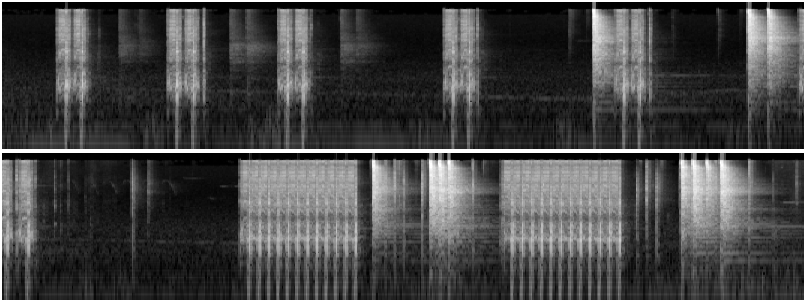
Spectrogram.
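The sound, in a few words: Delta Armory Freya airsoft gun firing BBs, hitting targets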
